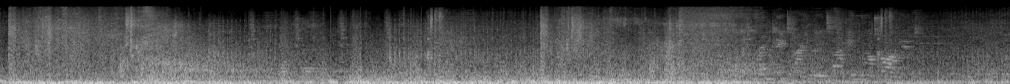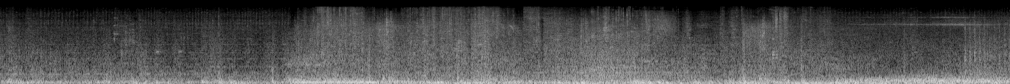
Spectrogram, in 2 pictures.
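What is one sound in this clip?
Heavy machine gun fire rattles rapidly.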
